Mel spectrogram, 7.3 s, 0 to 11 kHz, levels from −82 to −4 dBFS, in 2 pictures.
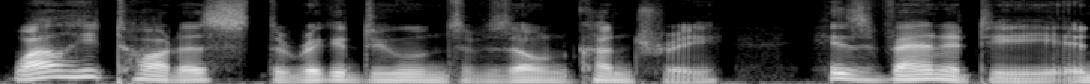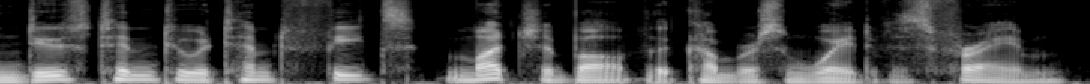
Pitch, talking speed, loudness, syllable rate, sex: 105 Hz, 205 wpm, -22 LUFS, 5.6 syllables/s, male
